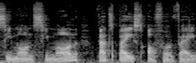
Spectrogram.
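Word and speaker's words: Simone Simon: reference here the Simon Simon Legree has this pronounced Simon Simon that's based off of a French actress named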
